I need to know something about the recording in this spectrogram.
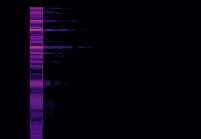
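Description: A single short ding about a third of a second in, with a brief ringing tail.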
